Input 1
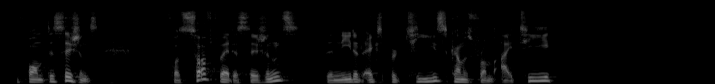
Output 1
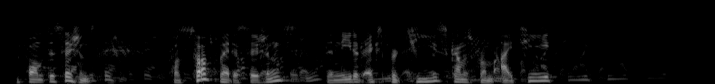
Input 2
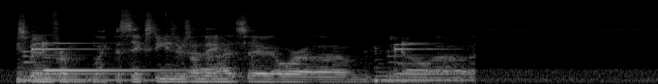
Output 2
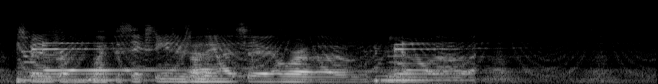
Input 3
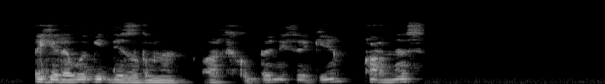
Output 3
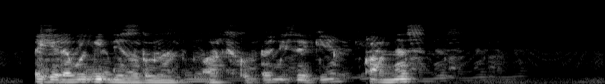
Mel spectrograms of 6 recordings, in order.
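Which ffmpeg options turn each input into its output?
-filter_complex "[0:a]asplit=2[a][b];[b]asplit=3[c][d][e];[c]adelay=393,afreqshift=42,volume=-20.5dB[f];[d]adelay=786,afreqshift=84,volume=-28.2dB[g];[e]adelay=1179,afreqshift=126,volume=-36dB[h];[f][g][h]amix=inputs=3:normalize=0[i];[a][i]amix=inputs=2:normalize=0,asplit=2[j][k];[k]highpass=f=720:p=1,volume=11dB,asoftclip=type=tanh:threshold=-7.5dB[l];[j][l]amix=inputs=2:normalize=0,lowpass=f=2.3k:p=1,volume=-6dB,lowpass=f=6.4k:w=0.5412,lowpass=f=6.4k:w=1.3066,aphaser=in_gain=1:out_gain=1:delay=2.6:decay=0.51:speed=1:type=sinusoidal,bass=f=250:g=7,treble=f=4k:g=-14,volume=2.5dB"

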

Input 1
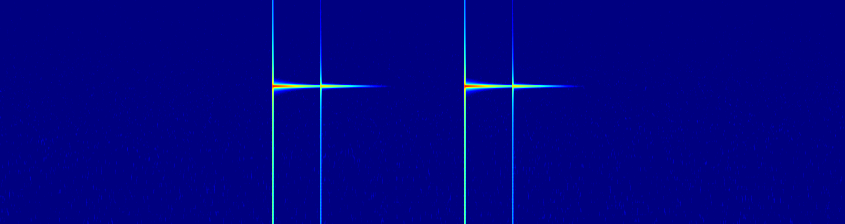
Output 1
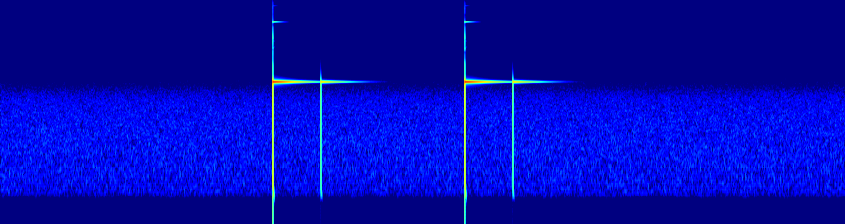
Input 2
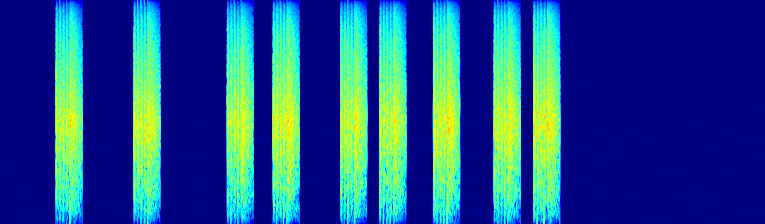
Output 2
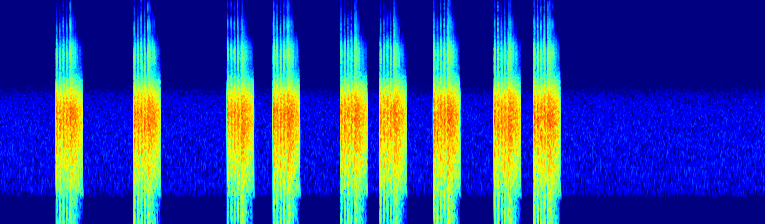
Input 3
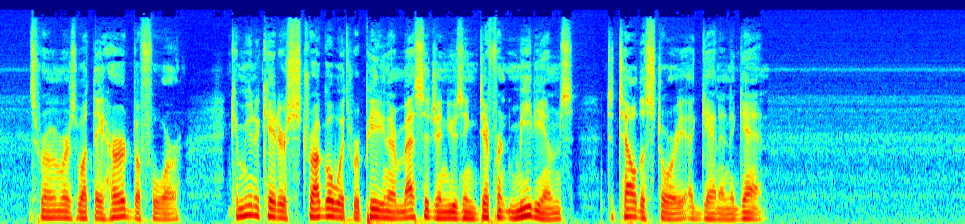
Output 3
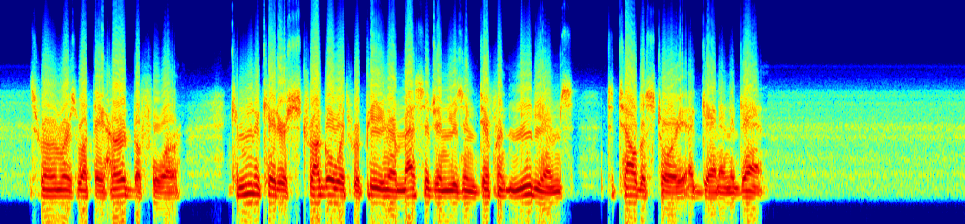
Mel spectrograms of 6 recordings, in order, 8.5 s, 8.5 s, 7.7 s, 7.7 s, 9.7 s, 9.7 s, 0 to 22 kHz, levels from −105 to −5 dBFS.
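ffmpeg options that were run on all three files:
-filter_complex "[0:a]highpass=f=160:t=q:w=0.5412,highpass=f=160:t=q:w=1.307,lowpass=f=3.4k:t=q:w=0.5176,lowpass=f=3.4k:t=q:w=0.7071,lowpass=f=3.4k:t=q:w=1.932,afreqshift=380,asplit=2[a][b];[b]highpass=f=720:p=1,volume=25dB,asoftclip=type=tanh:threshold=-1dB[c];[a][c]amix=inputs=2:normalize=0,lowpass=f=2.9k:p=1,volume=-6dB"

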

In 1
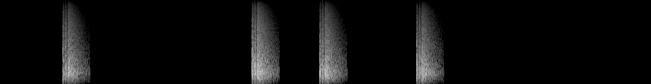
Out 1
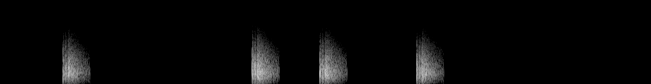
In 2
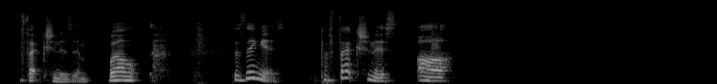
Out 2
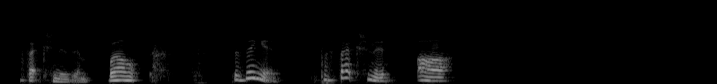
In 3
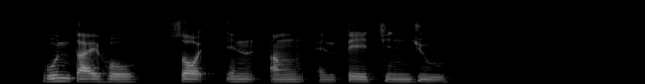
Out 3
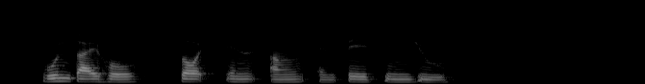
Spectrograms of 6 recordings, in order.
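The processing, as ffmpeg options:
-af "lowpass=1k"

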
